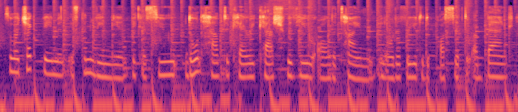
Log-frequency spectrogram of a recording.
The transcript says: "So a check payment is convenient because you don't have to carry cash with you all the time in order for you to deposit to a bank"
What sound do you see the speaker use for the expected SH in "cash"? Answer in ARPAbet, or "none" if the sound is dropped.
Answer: SH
